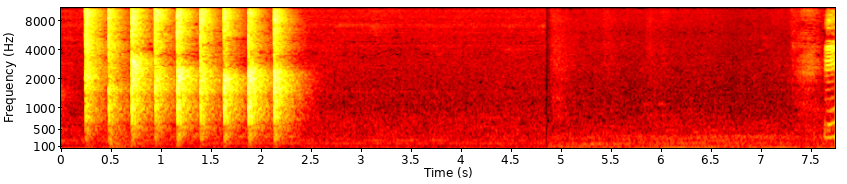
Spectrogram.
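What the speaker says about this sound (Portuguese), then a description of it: "Sempre quando a gente acaba com uma história, a gente bate palmas." Nine loud, evenly spaced hand claps at a brisk steady rhythm after a children's storytelling session, followed by near silence with faint room noise.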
